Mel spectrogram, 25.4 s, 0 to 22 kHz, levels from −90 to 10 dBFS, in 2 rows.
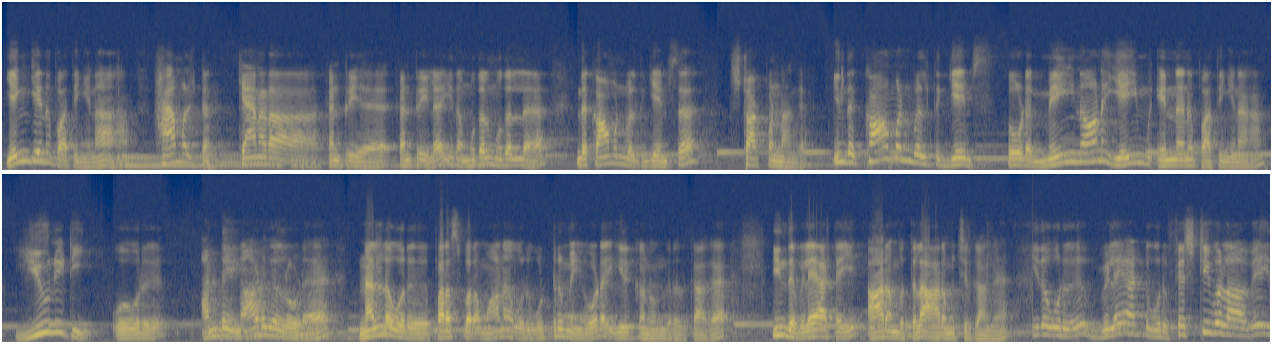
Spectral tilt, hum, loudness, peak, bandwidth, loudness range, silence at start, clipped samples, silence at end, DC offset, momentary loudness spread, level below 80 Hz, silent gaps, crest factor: -6.5 dB/octave; none; -17 LUFS; 0 dBFS; over 20 kHz; 3 LU; 0.05 s; under 0.1%; 0 s; 0.4%; 9 LU; -54 dBFS; none; 16 dB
